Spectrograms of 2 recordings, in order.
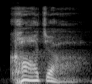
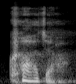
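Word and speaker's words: חזה: 하자. 예, 이게 봤다는 뜻이에요. 하자. 그런데 원래 히브리 정통 발음대로 하려면 그 앞에다가 들릴 듯 말 듯 하자. 이래 이게 정통 발음이에요. 하자.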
